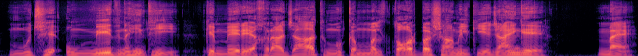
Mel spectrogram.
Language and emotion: Urdu, surprised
